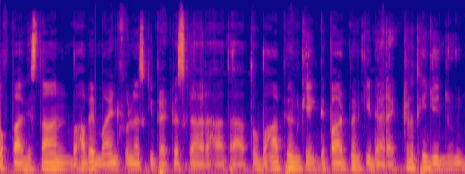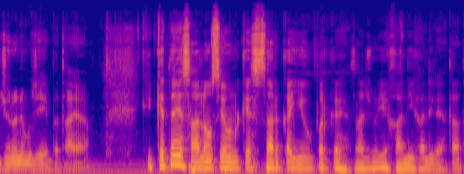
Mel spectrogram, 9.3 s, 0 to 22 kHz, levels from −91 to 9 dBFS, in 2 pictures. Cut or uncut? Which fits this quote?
cut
